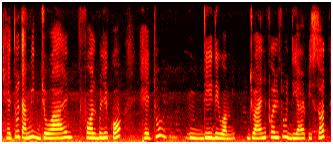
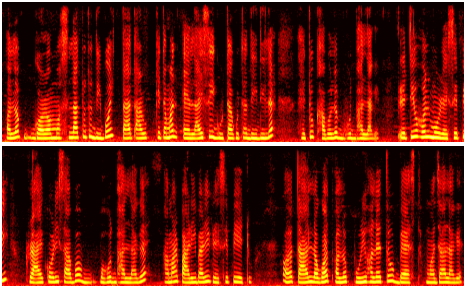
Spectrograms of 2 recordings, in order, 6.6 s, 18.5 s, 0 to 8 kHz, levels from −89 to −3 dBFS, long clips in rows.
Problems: constant background noise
